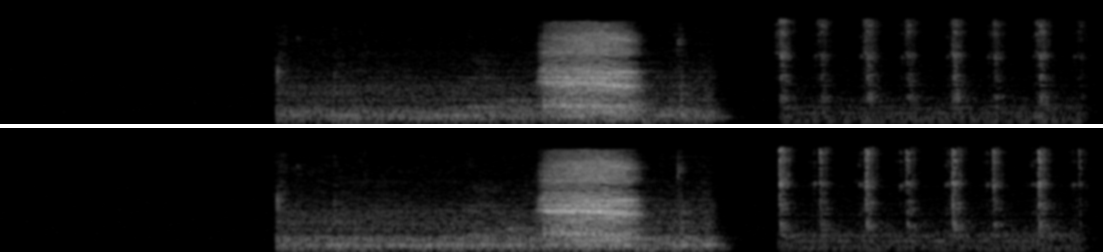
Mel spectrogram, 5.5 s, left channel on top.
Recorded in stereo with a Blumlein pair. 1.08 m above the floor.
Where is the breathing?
5° right, 1.5 m.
